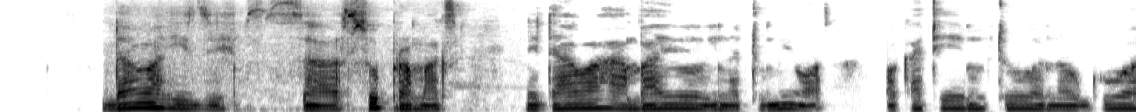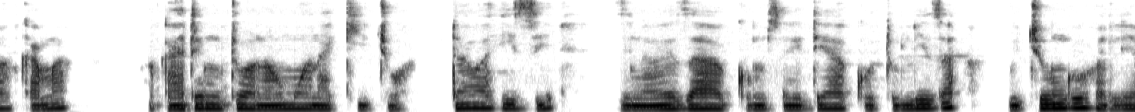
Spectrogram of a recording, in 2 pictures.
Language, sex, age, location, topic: Swahili, male, 18-24, Nakuru, health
